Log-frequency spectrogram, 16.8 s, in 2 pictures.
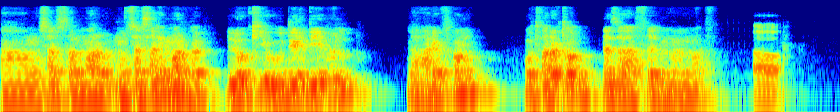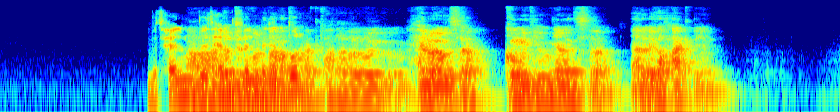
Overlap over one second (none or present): present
